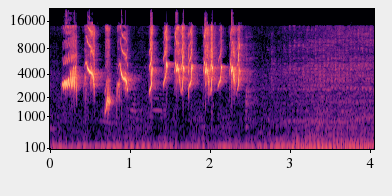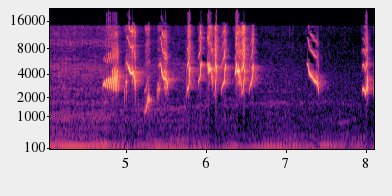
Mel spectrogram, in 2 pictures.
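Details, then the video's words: Long-tailed shrike delivering an energetic full-isian song as a lure to set other shrikes singing: clusters of sharp high chips and slurred notes, a short quiet gap with faint low hum, then the chipping resumes. "cendet gacor FULL ISIAN buat pancingan cendet agar bunyi"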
